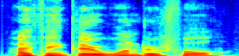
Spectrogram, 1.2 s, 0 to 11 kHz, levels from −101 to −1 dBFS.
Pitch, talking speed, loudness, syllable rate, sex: 130 Hz, 200 wpm, -16 LUFS, 6.6 syllables/s, male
